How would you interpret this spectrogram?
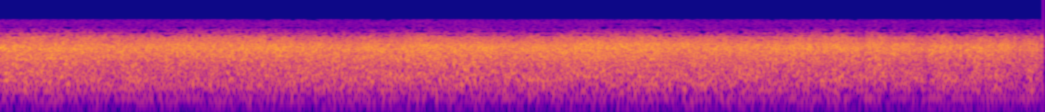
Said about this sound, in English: So here he is, folks. A man the whole world is anxious to hear, but on the other hand... Never mind. Jack Benny, applause.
